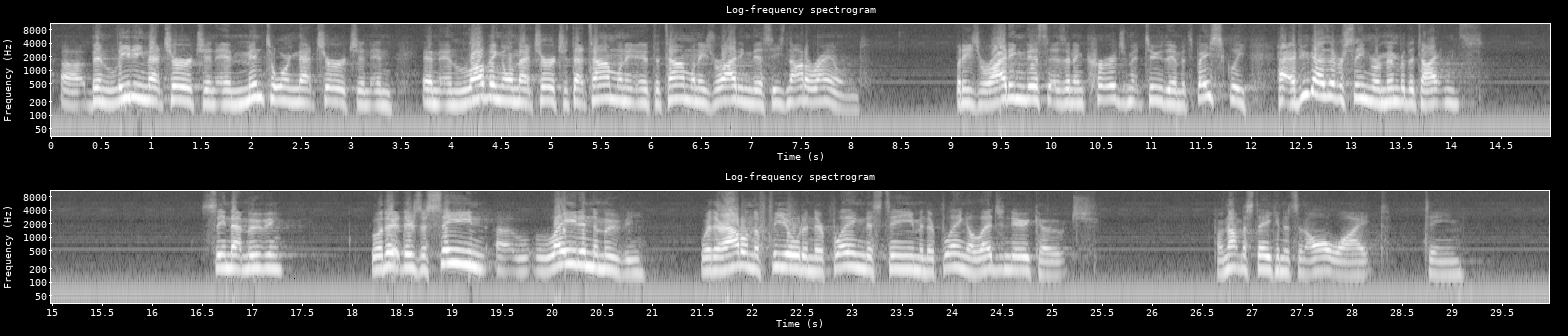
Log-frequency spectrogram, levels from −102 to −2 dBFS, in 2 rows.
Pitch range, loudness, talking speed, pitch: 140-205 Hz, -12 LUFS, 180 wpm, 185 Hz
